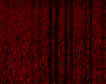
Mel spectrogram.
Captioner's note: none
